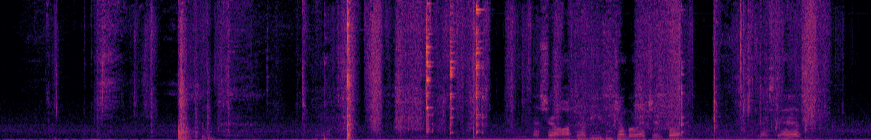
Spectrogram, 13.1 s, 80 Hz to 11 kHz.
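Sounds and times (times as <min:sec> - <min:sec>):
steady low hum: 0:00.0 - 0:13.0
wrenches and packaging rustling: 0:04.6 - 0:12.8.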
